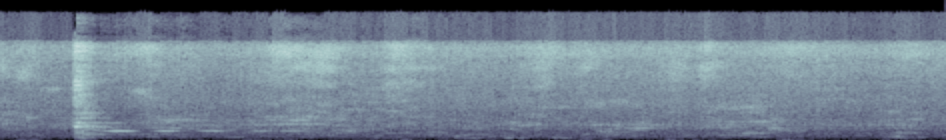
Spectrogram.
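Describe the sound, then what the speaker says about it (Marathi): Cauliflower florets fry in hot oil with a faint, steady hiss and light crackle, plus one brief sharp spatter near the start. "थोडंसं तेल तापलं की आपल्याला त्याच्यामध्ये गोबी ही फ्राय करून घ्यायची आहे तेल तापलेलं आहे चांगल्या प्रकारे फ्राय करायचं आहे"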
